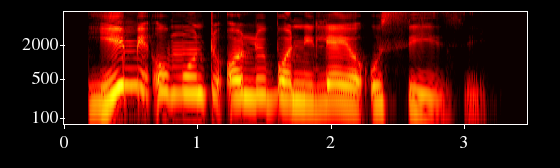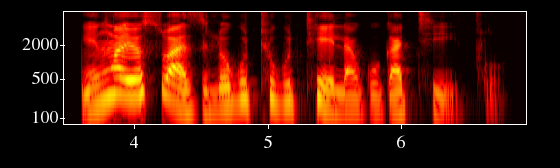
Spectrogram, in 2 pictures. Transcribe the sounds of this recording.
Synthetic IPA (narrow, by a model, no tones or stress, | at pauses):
jimiʔumuntʼuʔoluβonilɛjɔʔusizḭ | ŋɛŋ͡ǁajɔswaziloɣutʰuɣutʰɛlaɣuɣatʰḭːǁɔ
